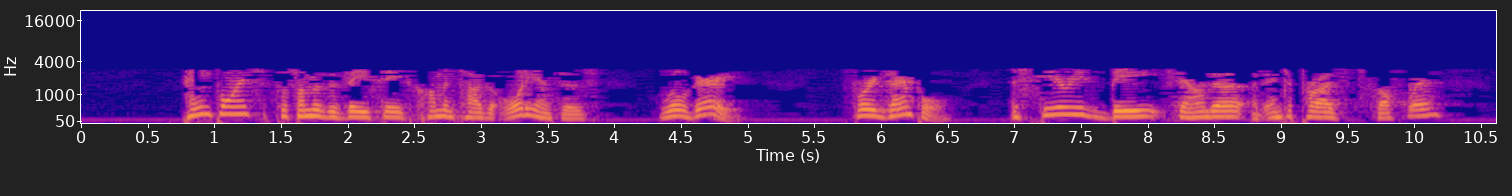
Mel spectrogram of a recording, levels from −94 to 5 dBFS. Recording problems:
garbled, watery; badly; nothing above 3 kHz

